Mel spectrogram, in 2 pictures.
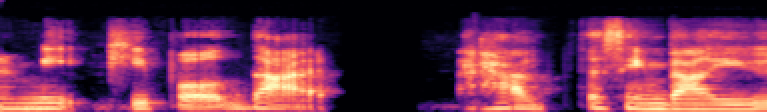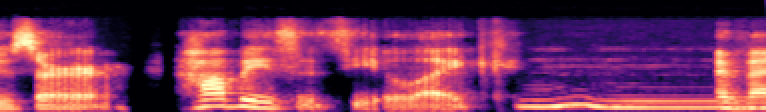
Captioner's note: mmm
